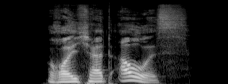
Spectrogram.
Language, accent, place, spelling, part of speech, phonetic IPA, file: German, Germany, Berlin, räuchert aus, verb, [ˌʁɔɪ̯çɐt ˈaʊ̯s], De-räuchert aus.ogg
- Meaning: inflection of ausräuchern: 1. third-person singular present 2. second-person plural present 3. plural imperative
